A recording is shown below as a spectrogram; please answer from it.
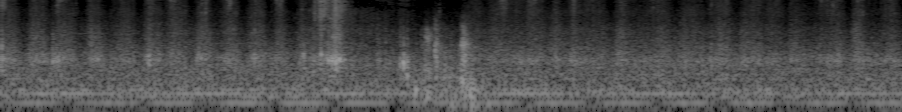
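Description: Fingertips and nails scratch and rub the scalp area of a mannequin head wearing a long black synthetic hair wig, then run through the hair strands. A steady, soft, scratchy rubbing plays over a faint low hum, with quick repeated bright strokes. Three louder, sharper scrapes stand out in the middle before the rubbing settles back to its quiet pace.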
